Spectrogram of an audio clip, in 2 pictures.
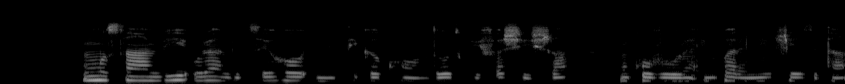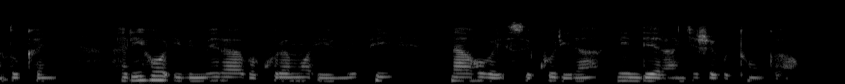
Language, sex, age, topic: Kinyarwanda, female, 18-24, health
